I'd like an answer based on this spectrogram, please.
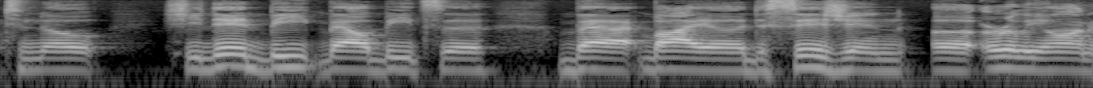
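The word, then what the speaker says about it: Belbiță: Even though it's spelled Belbita, those accent marks and stuff like that, it's Belbita.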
